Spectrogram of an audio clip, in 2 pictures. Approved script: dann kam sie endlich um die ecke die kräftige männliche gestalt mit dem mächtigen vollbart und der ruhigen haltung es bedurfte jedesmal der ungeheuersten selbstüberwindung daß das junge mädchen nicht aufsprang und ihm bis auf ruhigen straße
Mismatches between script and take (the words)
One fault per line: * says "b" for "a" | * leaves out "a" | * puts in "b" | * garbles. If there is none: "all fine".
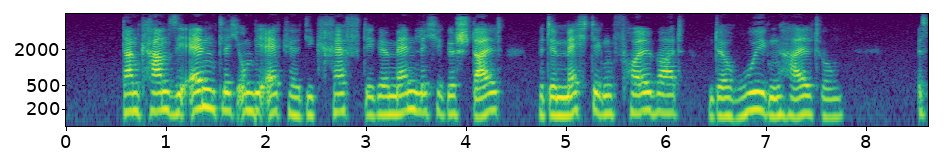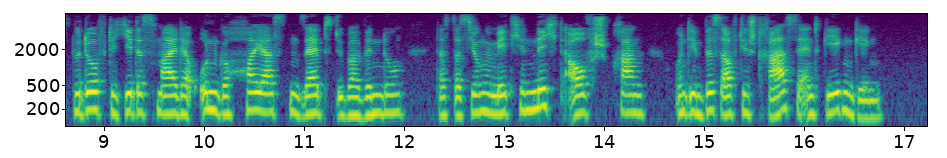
* says "die" for "ruhigen"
